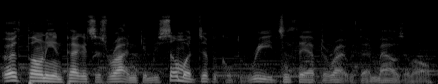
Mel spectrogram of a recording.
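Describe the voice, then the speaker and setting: A man's voice: fairly low pitch, expressive, quick pace, over music. A man reading a first-person story as scripted narration, in a wry, conversational manner. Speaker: story reader.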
